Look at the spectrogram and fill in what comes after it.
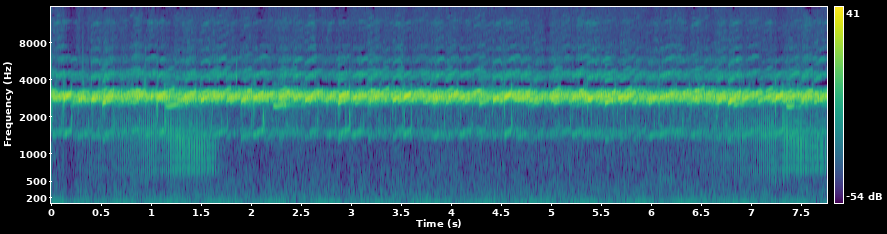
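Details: Early-year night at a frog pond, with spring peepers producing a constant shrill chorus of overlapping high peeps; a lower rasping burst near the start and another near the end, over a faint low hum.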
